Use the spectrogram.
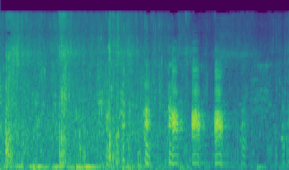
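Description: Free-range farm ducks quack in a rapid series of loud, close calls outdoors, several overlapping honking notes rising toward the end.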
